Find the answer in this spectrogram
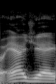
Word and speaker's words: AIGA: I think it's letters I think it's aiga acronym it's an acronym so I would say it's aiga okay so aiga is coming to Florida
